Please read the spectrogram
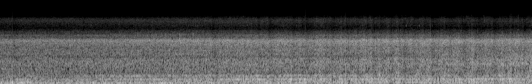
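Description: Fiat ALn 668 diesel railcars pulling out and passing close by: a steady diesel engine hum over the rumble of wheels on the rails, growing slightly louder.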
